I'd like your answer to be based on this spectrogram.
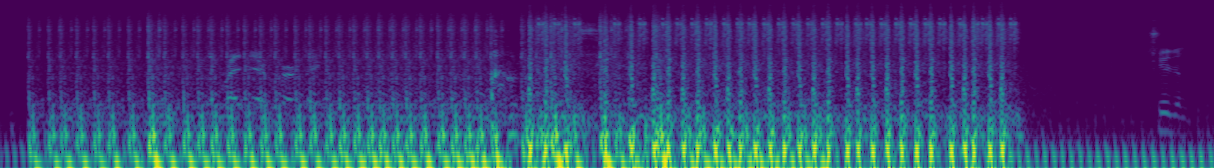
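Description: Sustained rapid automatic gunfire in a video game aimed at a helicopter as it comes in to land, loud dense bursts for several seconds before cutting off, with a player's voice talking briefly over it.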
